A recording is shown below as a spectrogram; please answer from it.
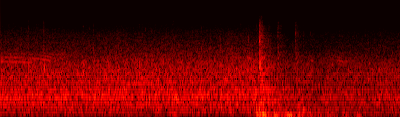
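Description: Steady hiss of football-match pitch ambience in a near-empty stadium, with a single dull thump a little past halfway.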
